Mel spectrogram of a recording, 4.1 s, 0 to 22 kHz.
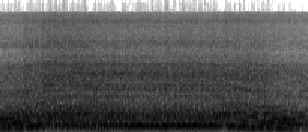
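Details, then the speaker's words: Mitsubishi L300 Euro 4 diesel, about 4,000 km, after rubber added so clutch switch presses; clutch pedal released, scanner reads steady even high rev near 4,300 rpm with no misses or knocks; healthy full free rev, versus 3,000 rpm cap with pedal down. "Kita bedakan antara diinjak kopling dan tidak untuk rpm nya"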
